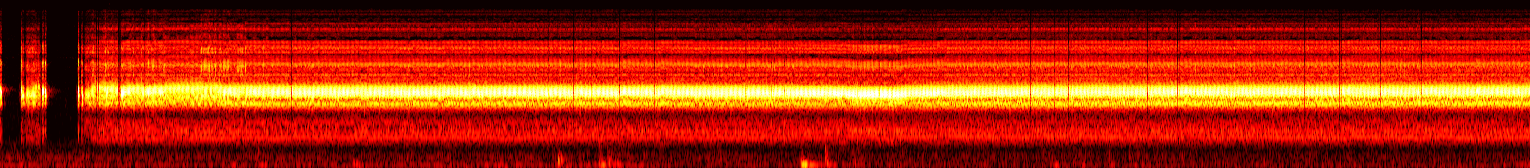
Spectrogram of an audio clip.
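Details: Mole cricket (okera) calling at night, part of a song that goes on for over half an hour: a steady, unbroken high-pitched trill after a brief silence near the start, with faint low rumbles underneath.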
